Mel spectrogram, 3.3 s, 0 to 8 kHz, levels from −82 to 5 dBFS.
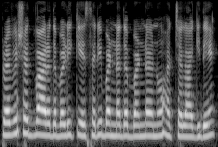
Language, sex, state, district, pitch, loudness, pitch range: Kannada, female, Karnataka, Bidar, 240 Hz, -15 LUFS, 235-250 Hz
